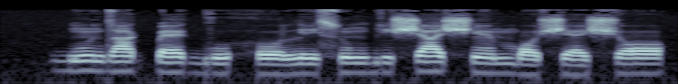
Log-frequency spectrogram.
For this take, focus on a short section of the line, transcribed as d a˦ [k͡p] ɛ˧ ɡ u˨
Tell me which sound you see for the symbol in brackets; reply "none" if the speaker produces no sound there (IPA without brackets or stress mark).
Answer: k͡p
